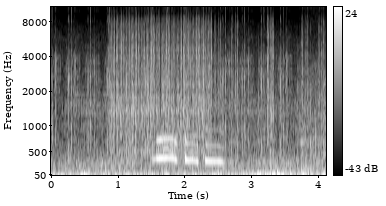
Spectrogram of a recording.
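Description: A constant low rumble with wind noise, a hiss swelling through the first half, and three short shouts from a person in quick succession around the middle.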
